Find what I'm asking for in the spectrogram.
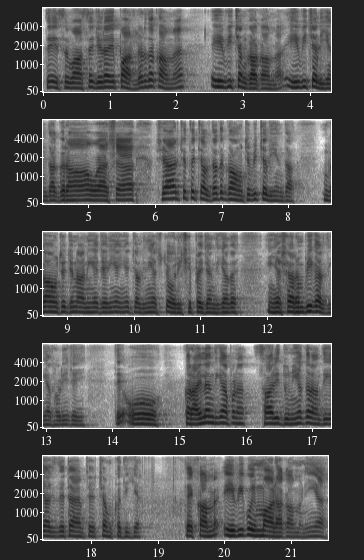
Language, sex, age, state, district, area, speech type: Dogri, male, 45-60, Jammu and Kashmir, Jammu, rural, spontaneous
